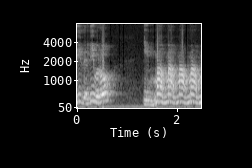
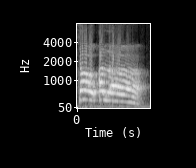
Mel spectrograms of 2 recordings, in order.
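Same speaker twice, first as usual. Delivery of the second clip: playful goodbye; 6 semitones higher, 5 dB louder, much slower than usual. Acted. Saying goodbye to cards.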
